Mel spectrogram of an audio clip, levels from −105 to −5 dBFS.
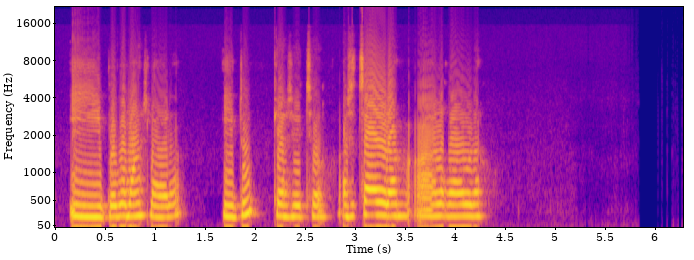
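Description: Harsh fuzz sits on every loud syllable from start to finish, the signature of hard clipping. The speech was driven about 18 dB past what the signal path could carry, so around a sixth of the samples have their peaks cut flat, spraying high harmonics.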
